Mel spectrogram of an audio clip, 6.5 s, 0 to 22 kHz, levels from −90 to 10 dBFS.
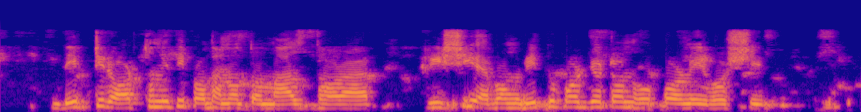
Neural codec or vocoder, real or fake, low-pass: none; real; 7.2 kHz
